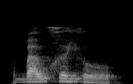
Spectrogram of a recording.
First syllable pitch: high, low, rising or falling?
rising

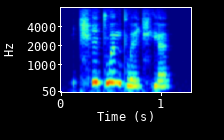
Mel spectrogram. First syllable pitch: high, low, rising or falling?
falling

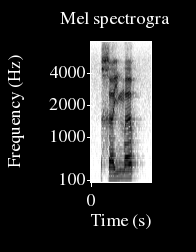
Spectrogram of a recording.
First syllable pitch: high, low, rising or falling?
rising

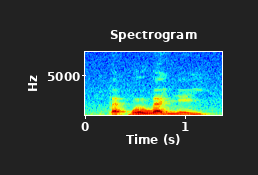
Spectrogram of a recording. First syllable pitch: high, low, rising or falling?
rising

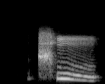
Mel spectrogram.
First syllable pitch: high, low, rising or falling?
falling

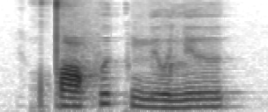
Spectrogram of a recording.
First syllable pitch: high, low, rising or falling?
low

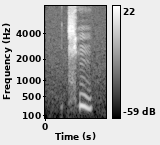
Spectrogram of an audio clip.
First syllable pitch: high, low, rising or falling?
falling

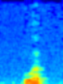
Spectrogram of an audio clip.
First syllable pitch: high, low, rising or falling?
low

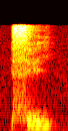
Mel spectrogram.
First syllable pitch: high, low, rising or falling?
low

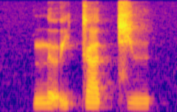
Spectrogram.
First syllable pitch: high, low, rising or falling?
rising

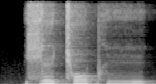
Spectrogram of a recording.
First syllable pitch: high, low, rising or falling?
high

